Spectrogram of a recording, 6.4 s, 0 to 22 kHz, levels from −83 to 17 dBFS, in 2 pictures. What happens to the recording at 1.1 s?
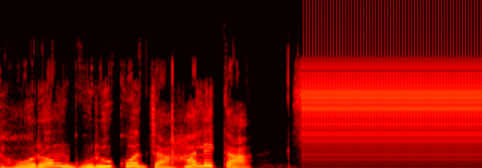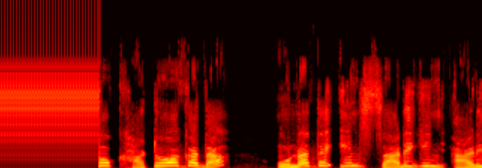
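At 1.15 s a sharp snap lands on the speech: an electrical switching spike, most likely a nearby switch or static discharge arcing into the audio line. On the waveform it is a narrow vertical needle about a millisecond wide; on a spectrogram, a thin full-height stripe.

Throughout, including this moment, the speech carries Bluetooth SBC compression, likely from a low SBC setting that fits about 96 kbps. Starved upper sub-bands make the treble flicker and drop out, and coarse quantisation adds a gritty haze. A spectrogram shows patchy, blocky energy above the lower bands.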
